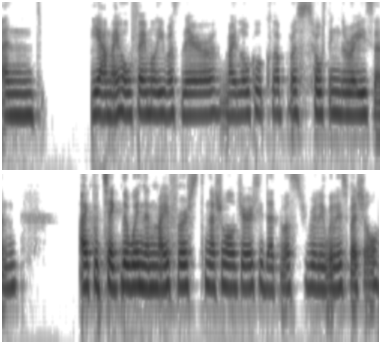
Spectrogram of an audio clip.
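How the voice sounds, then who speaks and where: A woman speaks in a dark, mellow tone with a Danish accent. Her medium-pitched voice is monotone and flat, at a moderate pace against a quiet background. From Denmark. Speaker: professional cyclist. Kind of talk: interview.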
